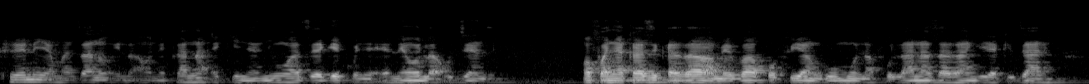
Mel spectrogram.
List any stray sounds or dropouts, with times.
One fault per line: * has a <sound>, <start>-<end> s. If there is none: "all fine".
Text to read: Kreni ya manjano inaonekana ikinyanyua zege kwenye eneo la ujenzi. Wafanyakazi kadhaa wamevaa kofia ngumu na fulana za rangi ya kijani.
all fine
